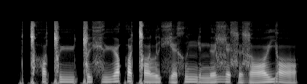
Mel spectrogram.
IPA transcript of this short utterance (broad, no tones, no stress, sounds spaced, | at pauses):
ǀʰ ɔ ǀ yː ǀ y ɕ yː qʷ ɛ ǀ ɔ l ʊ ç ɛ x u ɲ ɘ n̪ ɘ ɮ ɘ s ʊ z ɔː j ɔː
